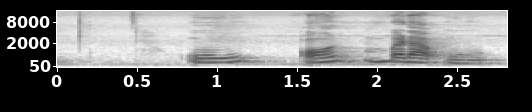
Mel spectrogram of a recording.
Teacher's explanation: ओष्ठ स्वर में उ और बड़ा ऊ इसका उच्चारण स्थान है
